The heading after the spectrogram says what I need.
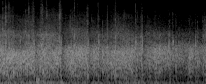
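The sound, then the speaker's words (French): A crowd applauds five new European champions with loud, dense clapping that stays full and even for about two seconds. “On peut les applaudir.”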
